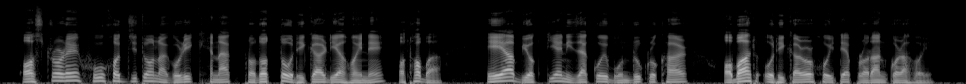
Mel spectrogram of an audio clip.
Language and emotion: Assamese, neutral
